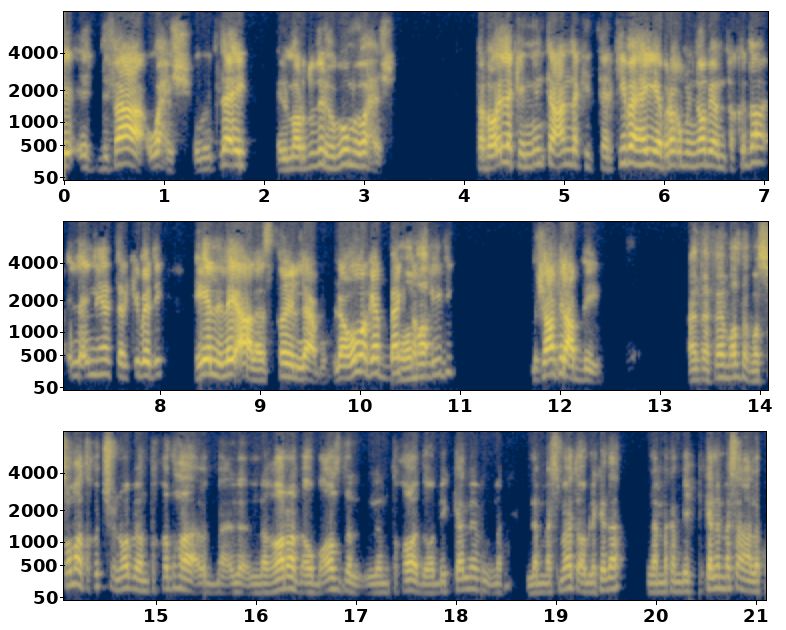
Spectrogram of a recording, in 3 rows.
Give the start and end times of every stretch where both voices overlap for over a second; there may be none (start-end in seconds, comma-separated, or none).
none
